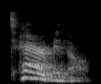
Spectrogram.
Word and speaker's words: terminal: syab passport control terminal terminal is in Spanish but in English terminal the stress goes in the first syllable toilets toilets restrooms right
